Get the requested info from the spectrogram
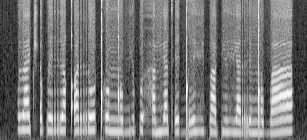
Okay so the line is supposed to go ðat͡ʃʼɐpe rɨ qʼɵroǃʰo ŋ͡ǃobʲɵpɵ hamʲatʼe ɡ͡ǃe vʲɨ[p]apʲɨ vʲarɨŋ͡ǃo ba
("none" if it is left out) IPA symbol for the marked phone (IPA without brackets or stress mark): p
